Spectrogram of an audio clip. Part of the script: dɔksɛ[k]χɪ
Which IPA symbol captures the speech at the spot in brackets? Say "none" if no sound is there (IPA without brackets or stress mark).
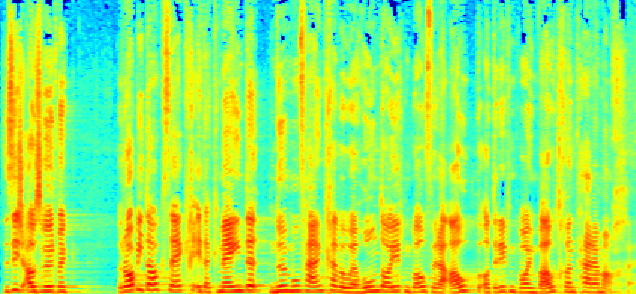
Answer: k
